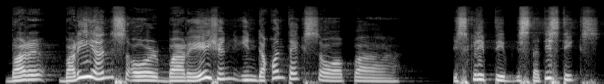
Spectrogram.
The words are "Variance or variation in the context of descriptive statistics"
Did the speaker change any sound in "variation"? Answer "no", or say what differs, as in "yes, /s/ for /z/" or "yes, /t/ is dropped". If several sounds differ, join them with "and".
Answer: yes, /b/ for /v/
